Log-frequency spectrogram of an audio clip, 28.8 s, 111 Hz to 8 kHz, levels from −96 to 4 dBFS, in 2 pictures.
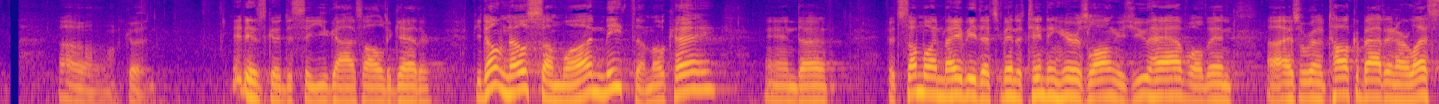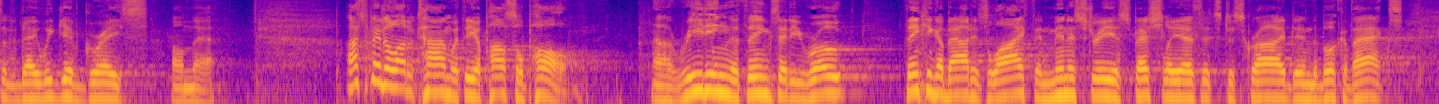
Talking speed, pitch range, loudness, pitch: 175 wpm, 130-165 Hz, -16 LUFS, 145 Hz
